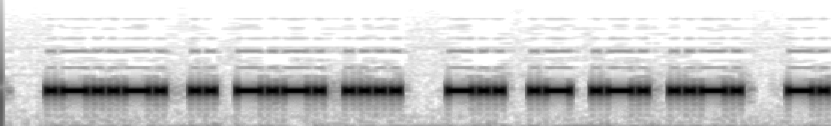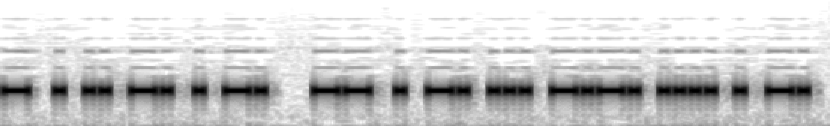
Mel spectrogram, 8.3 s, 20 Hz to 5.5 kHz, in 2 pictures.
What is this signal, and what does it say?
Morse code, heard as a keyed tone, about 31 wpm, 630 Hz. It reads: "ICH DARF KEINEN MENSCHEN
